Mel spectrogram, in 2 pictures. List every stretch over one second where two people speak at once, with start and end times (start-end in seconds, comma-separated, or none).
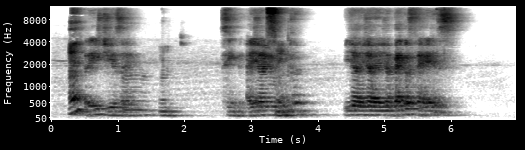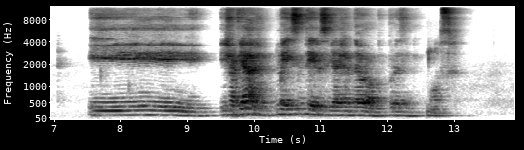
none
